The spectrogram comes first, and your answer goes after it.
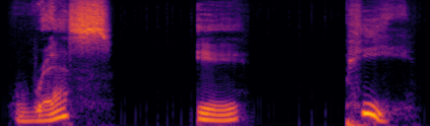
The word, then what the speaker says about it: recipe: Here, you pronounce all three parts of the word. It is like a musical chord with three notes. res- i- pe For example, my grandmother gave me her secret cake recipe.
